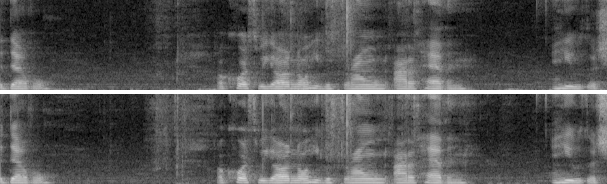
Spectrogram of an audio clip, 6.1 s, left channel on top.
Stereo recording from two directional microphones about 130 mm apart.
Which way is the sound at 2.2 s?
45° right (ahead or behind).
